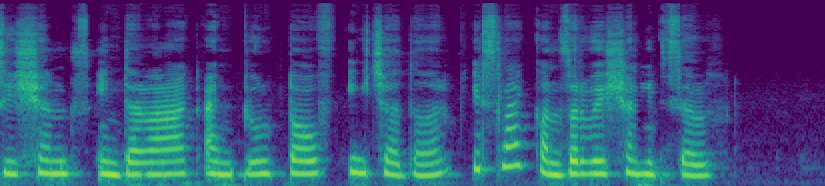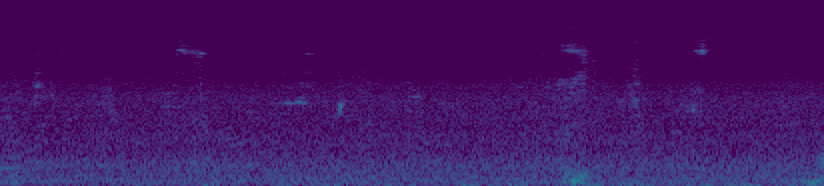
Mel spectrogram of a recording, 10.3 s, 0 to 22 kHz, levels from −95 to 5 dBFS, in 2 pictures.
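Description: Nothing in this speech recording jumps out as a technical fault, so there's no problem to point to anywhere along the way.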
